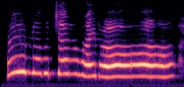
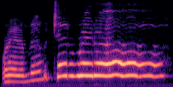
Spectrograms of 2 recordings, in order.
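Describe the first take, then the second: First: Higher, louder announcer call. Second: Higher, sustained announcer call. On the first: Announcing the segment again higher and louder. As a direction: boom it out again like a host. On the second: Announcing the random number generator segment in a higher voice. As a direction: announce it like a game show. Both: Pretend. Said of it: "get to our random number generator".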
